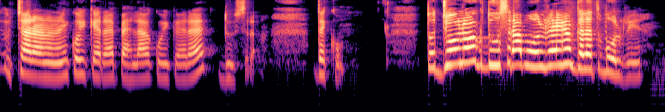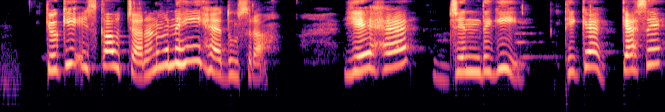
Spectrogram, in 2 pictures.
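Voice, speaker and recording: A woman's voice: high-pitched, animated, moderate pace. A woman teaching a grammar class, explaining at a board and quizzing her students on how words are pronounced. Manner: quizzes students with pronunciation choices. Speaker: Hindi teacher. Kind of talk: classroom lecture.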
